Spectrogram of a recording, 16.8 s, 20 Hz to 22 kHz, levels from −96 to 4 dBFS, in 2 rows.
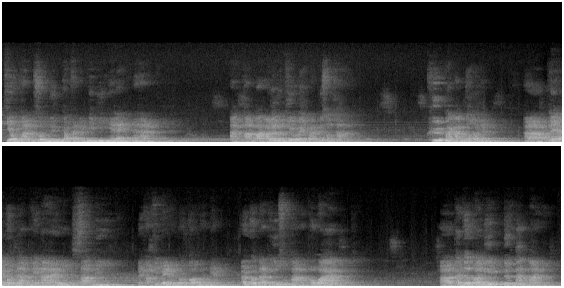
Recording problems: room echo; strong; dies away in 1.2 s
off-mic speech; far
background music; noticeable; throughout; 20 dB below the speech
chatter from many people; faint; throughout; 25 dB below the speech

